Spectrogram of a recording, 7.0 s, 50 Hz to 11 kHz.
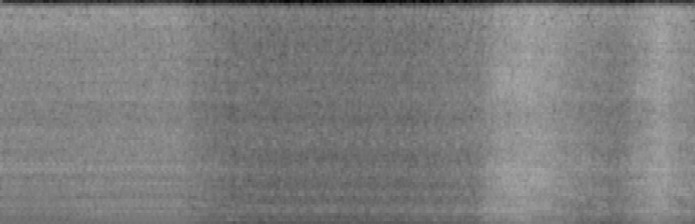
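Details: Seat Exeo diesel (shared platform with Audi A4 B7, VW Passat B6, Skoda Superb Mk2) after fixing DPF blockage and pressure-sensor faults P2453/P2452/P2002: engine cranks, catches, settles, then revs up and down cleanly with no misses or knocks; warning lights off, healthy.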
